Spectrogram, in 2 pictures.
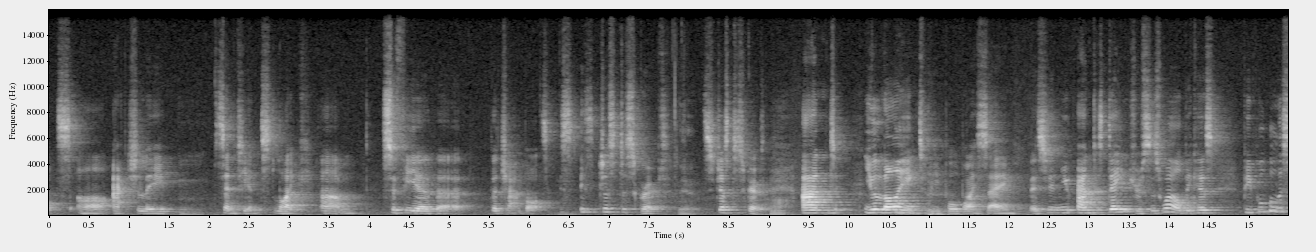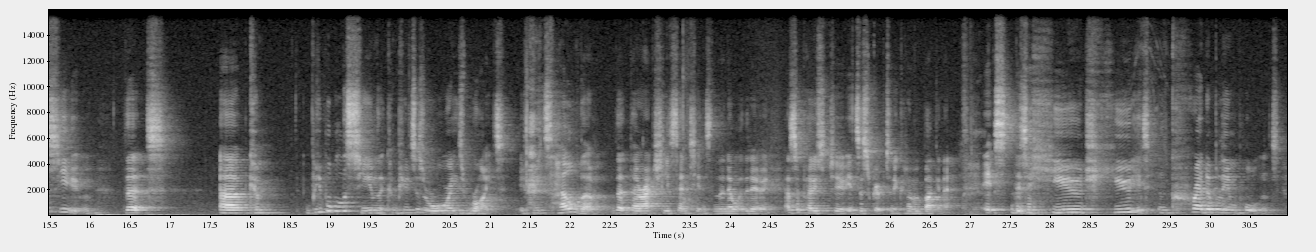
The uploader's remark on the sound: This episode was recorded at Stantons Coffee House , Bush Hill Park, Enfield. This episode was recorded at Stantons Coffee House , Bush Hill Park, Enfield.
